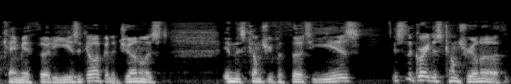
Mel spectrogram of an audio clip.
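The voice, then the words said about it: Non-native foreign accent. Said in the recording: “I'm an immigrant, as you can probably tell from my accent.”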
